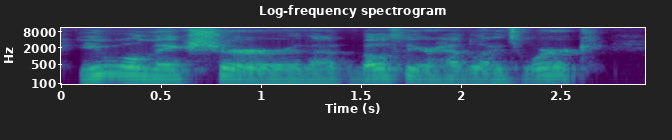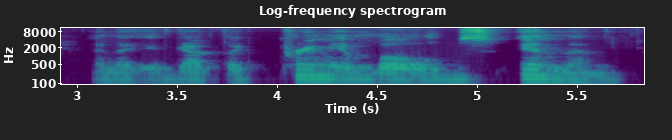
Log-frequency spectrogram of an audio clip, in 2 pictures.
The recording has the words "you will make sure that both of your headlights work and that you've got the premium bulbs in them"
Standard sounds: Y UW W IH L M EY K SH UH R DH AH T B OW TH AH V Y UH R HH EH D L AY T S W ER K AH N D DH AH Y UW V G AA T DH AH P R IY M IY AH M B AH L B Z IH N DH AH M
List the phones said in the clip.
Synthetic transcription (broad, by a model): Y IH W IH L M EY K SH UH R DH AH T B OW TH AH V Y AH R HH EH D L AY T S W ER K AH N DH AH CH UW V G AA T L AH P R IY M IY AH M B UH L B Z IH N DH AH M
